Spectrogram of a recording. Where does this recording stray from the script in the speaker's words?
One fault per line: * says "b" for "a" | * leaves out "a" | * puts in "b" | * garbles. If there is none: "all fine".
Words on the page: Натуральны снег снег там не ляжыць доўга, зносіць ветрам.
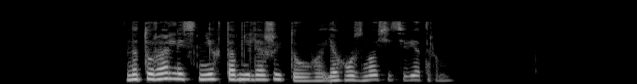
* leaves out "снег"
* puts in "яго"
